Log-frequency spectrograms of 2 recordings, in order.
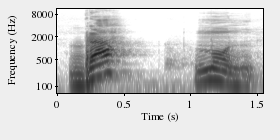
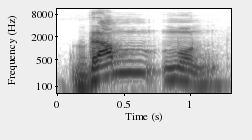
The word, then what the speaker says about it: ব্রাহ্মণ: হ পরে রয়েছে ম তাহলে এই শব্দটির উচ্চারণ হওয়া উচিত ব্রাহ মুন এইরকম আর কি অর্থাৎ হ আগে আসার কথা ম পরে আসার কথা কিন্তু এই হয় মা যখন কোন শব্দে থাকে তখন হ এই বর্ণটি আগে উচ্চারিত হয় না আগে উচ্চারিত হয় এই ম এই বর্ণটি এবং আমরা সাধারণ কথাবার্তার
